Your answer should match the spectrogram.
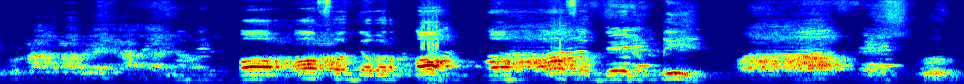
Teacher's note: জিহ্বার গোড়া থেকে মোটা ভাবে আদায় হবে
